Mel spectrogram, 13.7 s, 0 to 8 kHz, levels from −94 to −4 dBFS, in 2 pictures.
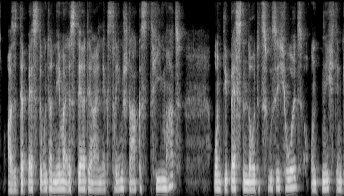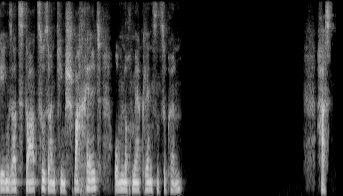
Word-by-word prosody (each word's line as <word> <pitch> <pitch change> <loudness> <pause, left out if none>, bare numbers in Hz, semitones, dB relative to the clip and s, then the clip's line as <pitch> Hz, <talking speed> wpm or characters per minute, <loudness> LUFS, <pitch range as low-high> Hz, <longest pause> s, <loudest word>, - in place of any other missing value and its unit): Also - - +2
der - - +4
beste - - +1
Unternehmer 115 0 +3
ist 115 +1 +1
der, 115 -1 +6
der 115 -2 0
einen 100 -1 -1
extrem 115 +1 -3
starkes - - -3
Team 125 +1 0
hat 165 +1 -4 0.6
und 115 -1 +1
die - - +6
besten 120 -1 +4
Leute 110 0 +3
zu 120 - -1
sich 125 +1 -1
holt 135 +3 +1
und 110 +1 -3
nicht 120 0 0
im 115 -1 -1
Gegensatz 115 0 -1
dazu 110 +3 0
sein 105 -3 -1
Team 105 -3 -2
schwach 115 +3 +1
hält, 125 0 0 0.2
um 110 0 0
noch 110 +1 -1
mehr 105 -1 +1
glänzen 110 -1 -3
zu - - -8
können. 105 +2 -8 2.7
Hast - - -1
115 Hz, 155 wpm, -24 LUFS, 110-120 Hz, 2.7 s, der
